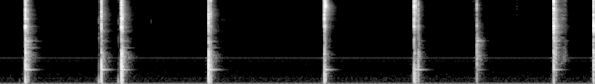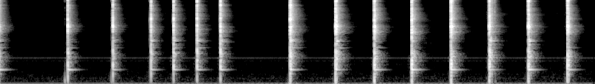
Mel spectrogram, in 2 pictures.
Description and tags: Light metal impacts, almost plastic sounding.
